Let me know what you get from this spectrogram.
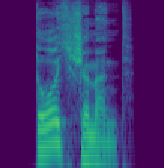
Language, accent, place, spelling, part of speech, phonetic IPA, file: German, Germany, Berlin, durchschimmernd, verb, [ˈdʊʁçˌʃɪmɐnt], De-durchschimmernd.ogg
- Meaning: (verb) present participle of durchschimmern; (adjective) gleaming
